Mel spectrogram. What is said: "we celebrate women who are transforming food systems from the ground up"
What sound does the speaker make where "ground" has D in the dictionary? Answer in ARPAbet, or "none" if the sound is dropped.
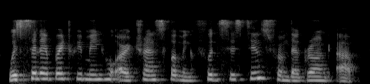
D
